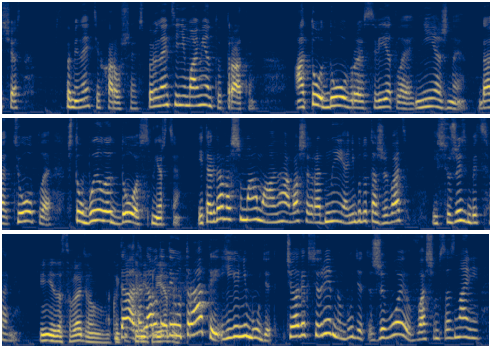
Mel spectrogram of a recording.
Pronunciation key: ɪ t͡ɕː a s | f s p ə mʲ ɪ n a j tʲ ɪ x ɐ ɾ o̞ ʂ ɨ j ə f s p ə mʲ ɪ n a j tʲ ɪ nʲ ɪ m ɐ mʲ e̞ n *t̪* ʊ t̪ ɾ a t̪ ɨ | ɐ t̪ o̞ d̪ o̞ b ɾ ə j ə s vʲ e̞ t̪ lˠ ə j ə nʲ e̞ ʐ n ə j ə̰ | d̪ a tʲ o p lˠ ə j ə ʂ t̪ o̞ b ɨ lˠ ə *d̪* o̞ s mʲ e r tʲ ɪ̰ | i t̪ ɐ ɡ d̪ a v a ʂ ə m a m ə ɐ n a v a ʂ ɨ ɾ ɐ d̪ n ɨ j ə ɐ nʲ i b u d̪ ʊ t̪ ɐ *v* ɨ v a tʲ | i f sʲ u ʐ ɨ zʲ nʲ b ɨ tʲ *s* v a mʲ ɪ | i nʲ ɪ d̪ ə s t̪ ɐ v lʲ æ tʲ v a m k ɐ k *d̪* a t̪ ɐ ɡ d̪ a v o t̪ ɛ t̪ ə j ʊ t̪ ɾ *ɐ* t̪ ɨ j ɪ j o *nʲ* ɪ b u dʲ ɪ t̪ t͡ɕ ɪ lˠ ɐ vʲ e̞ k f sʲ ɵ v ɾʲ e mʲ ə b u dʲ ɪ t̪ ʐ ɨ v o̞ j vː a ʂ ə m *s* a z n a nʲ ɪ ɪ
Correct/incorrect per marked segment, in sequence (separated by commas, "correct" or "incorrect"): correct, correct, incorrect, correct, correct, incorrect, correct, correct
